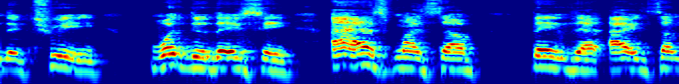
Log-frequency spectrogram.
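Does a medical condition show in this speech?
Yes: sporadic ALS.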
